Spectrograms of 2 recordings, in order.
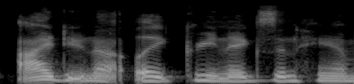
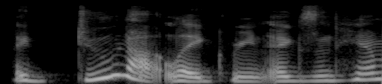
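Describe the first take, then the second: First: It is read flatly, without expression. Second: It is read expressively, with lively energy.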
